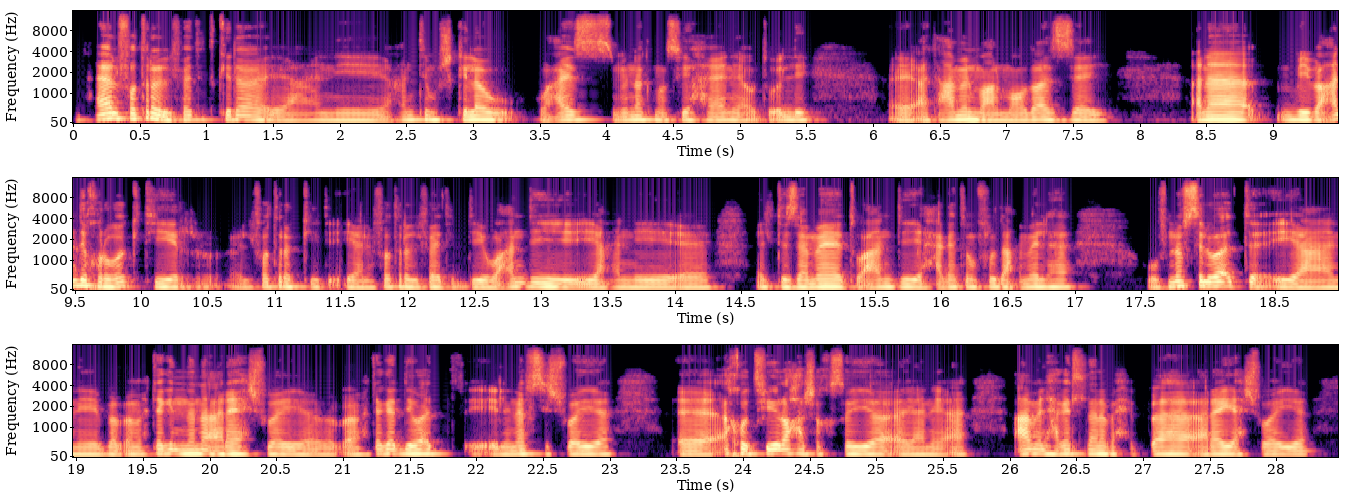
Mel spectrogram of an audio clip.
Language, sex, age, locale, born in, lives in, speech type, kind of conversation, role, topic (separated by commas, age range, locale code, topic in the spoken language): Arabic, male, 20-24, ar-EG, Egypt, Egypt, conversation, advice, user, إزاي أوازن بين الخروج مع صحابي وراحتي الشخصية؟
